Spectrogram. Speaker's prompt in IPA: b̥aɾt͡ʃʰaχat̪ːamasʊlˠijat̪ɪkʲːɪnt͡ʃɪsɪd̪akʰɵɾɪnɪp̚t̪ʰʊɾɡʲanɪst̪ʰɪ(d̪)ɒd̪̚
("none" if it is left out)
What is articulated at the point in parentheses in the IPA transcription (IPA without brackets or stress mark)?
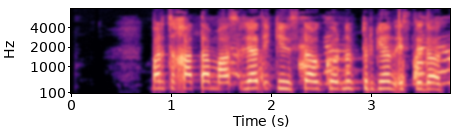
d̪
